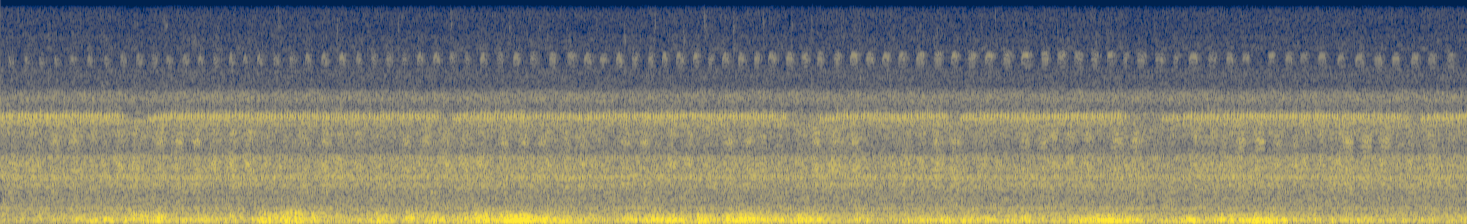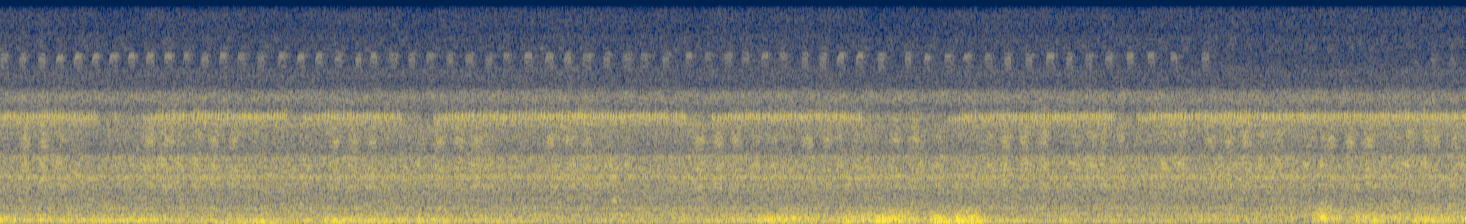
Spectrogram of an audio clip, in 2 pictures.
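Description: Thunder rumbling low in several long rolls, strongest from about two to thirteen seconds in and again around twenty-four seconds. Under it, insects keep up a steady high-pitched calling that breaks off briefly every second or two.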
